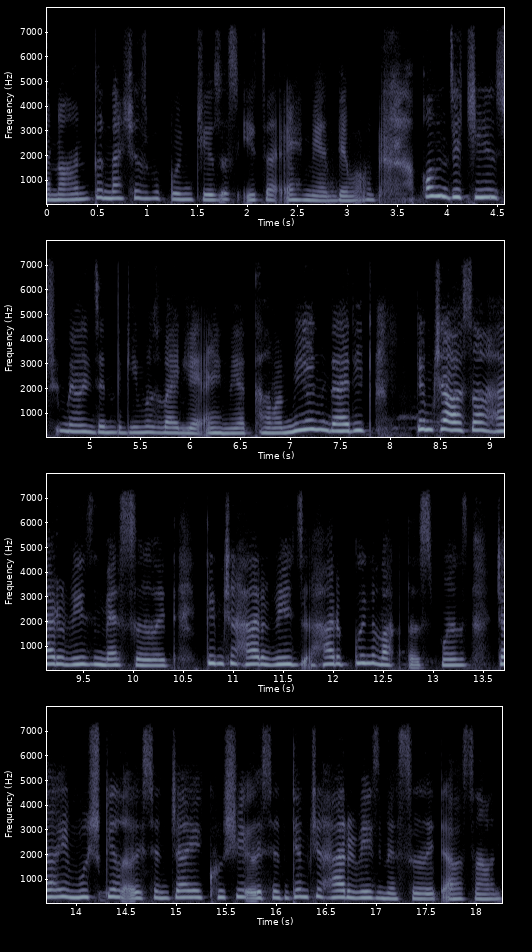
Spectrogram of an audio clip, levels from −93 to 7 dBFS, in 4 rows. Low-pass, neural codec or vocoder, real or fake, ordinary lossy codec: 7.2 kHz; codec, 16 kHz, 1 kbps, FreqCodec, larger model; fake; none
